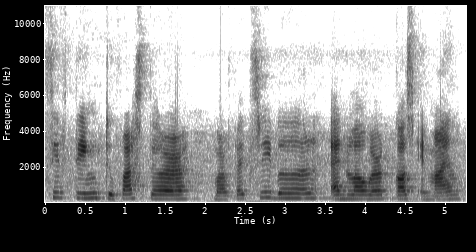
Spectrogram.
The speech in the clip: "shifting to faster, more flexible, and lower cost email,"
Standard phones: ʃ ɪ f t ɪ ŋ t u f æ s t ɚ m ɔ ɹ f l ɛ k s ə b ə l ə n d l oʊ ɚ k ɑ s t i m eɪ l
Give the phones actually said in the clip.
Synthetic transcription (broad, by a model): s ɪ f t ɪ ŋ t u f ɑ s t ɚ m ɔ ɹ f l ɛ k s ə b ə l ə n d l oʊ ɚ k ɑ s i m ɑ l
